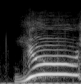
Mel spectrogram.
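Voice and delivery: very high, loud accusing scream. A narrator's reading. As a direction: explode at him in one shrieked word. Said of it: "she screamed".

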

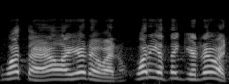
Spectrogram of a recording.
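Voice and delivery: loud, high-pitched heckling; jeering mockery. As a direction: imitate drunken tourists making fun of someone. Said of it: "totally making fun of her".

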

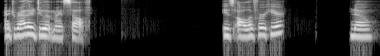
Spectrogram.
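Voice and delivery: usual speaking voice

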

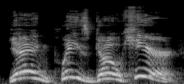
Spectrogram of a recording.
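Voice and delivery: high, drawn-out plea; pleading in a slow, high voice; mock plea. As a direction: stretch out a high-pitched entreaty. Acted plea to Yang.

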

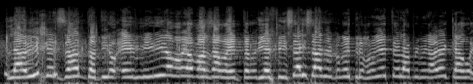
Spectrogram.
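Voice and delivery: loud stunned exclamation to the audience; astonished outburst. Real, not acted. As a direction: blurt it out in real amazement. Astonished after kids walk out.

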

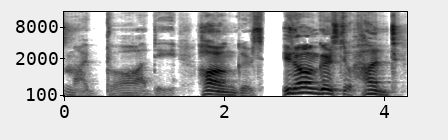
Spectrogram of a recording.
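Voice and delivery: ordinary talk, nothing marked

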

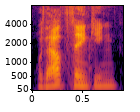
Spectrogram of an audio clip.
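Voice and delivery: usual speaking voice

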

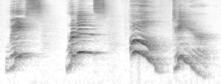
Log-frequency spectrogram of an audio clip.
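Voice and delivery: high, loud, disbelieving exclamations; shocked outcry. A narrator's reading. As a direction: cry out each discovery in mounting dismay. Missus Rogers finds lace in icebox.

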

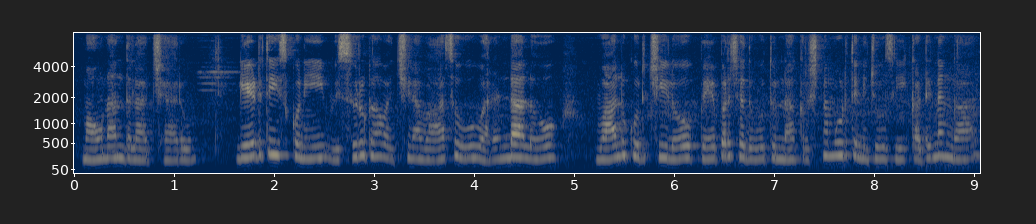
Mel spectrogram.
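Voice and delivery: usual speaking voice

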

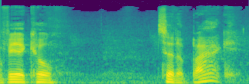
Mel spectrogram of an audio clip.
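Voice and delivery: ordinary delivery

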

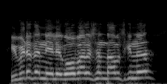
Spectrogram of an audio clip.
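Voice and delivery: usual speaking voice

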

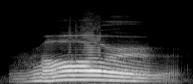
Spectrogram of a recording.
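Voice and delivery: loud roaring tiger. Acted. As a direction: roar out like a big cat. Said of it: "I see a tiger roaring".

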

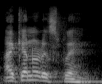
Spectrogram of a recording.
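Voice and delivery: ordinary talk, nothing marked

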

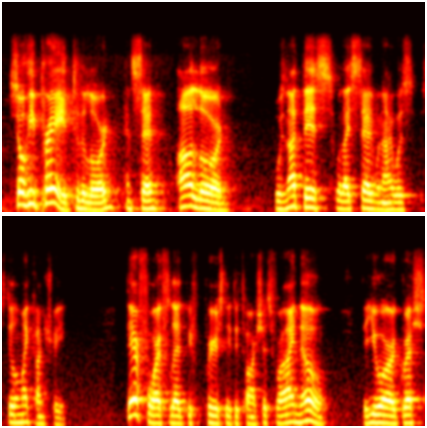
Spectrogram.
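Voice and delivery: loud, declaimed Bible verse; scripture reading. Real, not acted. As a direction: proclaim the prayer with strong emphasis. Reads scripture aloud to listeners.

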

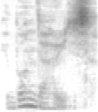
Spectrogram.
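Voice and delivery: boundaries said in English with an English accent; soft English accent on boundaries. Real, not acted. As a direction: read the English card name boundaries with an English accent. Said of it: "Désolée pour l'accent anglais".

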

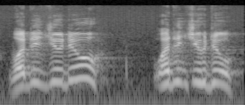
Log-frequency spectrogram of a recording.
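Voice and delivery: high, loud retold reproach; accusing. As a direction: act out confronting her through a curtain. Umar confronts Aisha through the curtain.

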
